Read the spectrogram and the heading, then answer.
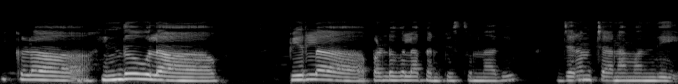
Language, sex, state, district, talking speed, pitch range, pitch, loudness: Telugu, female, Andhra Pradesh, Anantapur, 60 wpm, 175-210 Hz, 185 Hz, -23 LUFS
